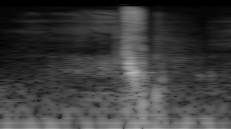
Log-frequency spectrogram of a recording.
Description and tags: bunny sneeze
A tiny rabbit sneeze.
bunny, rabbit, sneeze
